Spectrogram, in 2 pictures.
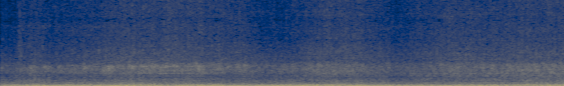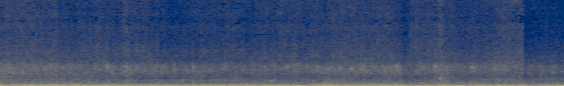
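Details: Steady truck engine rumble and revving dominate throughout while two large cattle are unloaded, with no animal sound heard.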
